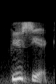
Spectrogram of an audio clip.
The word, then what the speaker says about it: Busiek: I'm doing Superman Secret Identity by Kurt, I hope I'm pronouncing this right, Busiek? – Busiek.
